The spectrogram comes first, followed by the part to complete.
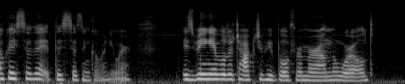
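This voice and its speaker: Speaking in a Midwestern American accent, a woman keeps her intonation fairly even. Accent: plain Midwestern American, nearly accent-free. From US Midwest. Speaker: game streamer. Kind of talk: casual gameplay commentary. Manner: chatty, self-interrupting.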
